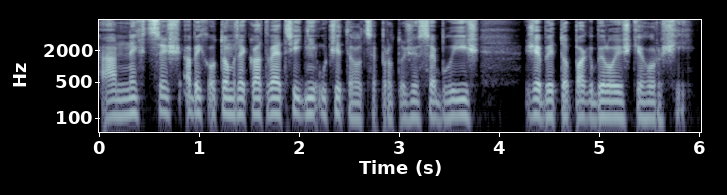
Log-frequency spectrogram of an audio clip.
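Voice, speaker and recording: A calm, caring mother from a storybook, voiced by a male narrator, talking softly to her son at bedtime. She sounds close to his own voice, dry and near the mic. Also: fairly low pitch, no echo, close to an everyday voice.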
